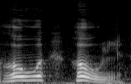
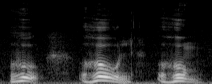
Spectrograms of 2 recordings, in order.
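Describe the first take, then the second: First: "Who, whole" slow, no w sound; slow model reading. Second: "whole, whom" said slowly with h only; slow model reading. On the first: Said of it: "Rappelez-vous". (lecture lente de who, whole) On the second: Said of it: "Donc, on a who". (lecture lente de whole, whom) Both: Shown as a demonstration.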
